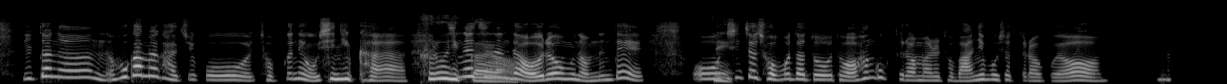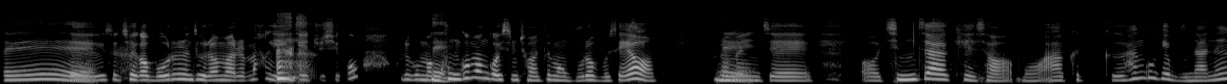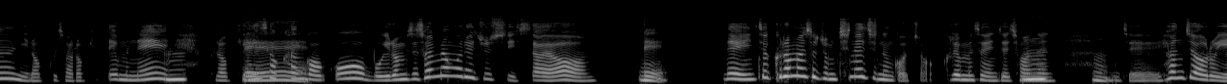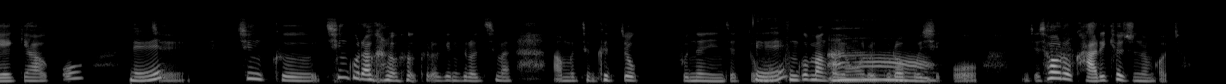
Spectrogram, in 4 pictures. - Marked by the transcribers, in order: laughing while speaking: "오시니까"; laugh; other background noise; laughing while speaking: "그러"
- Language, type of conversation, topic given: Korean, podcast, 현지인들과 친해지게 된 계기 하나를 솔직하게 이야기해 주실래요?
- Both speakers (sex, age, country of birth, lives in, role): female, 50-54, South Korea, Italy, guest; female, 50-54, South Korea, United States, host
